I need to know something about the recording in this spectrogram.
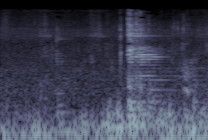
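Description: Horse rolling on its back in an arena's sand, its body scuffing and rumbling on the ground, with a short voiced sound about halfway through.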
